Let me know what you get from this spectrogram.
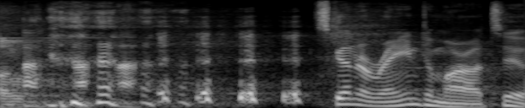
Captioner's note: laughter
